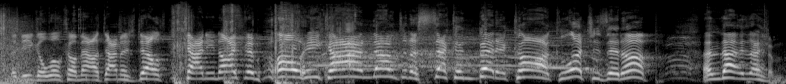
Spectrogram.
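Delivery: building to a roaring shout; esports caster. Real, not acted. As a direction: scream the clutch call, pitch soaring. Caster calls a knife clutch.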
